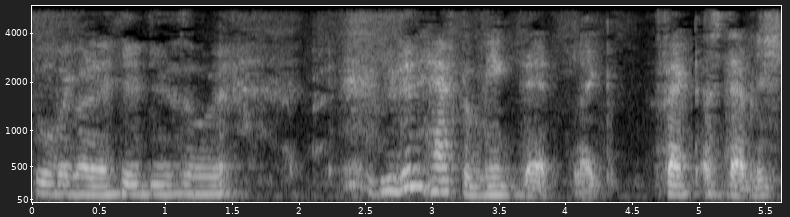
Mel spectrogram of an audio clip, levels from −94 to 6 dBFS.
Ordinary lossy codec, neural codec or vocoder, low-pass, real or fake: AAC, 24 kbps; vocoder, 44.1 kHz, 128 mel bands every 512 samples, BigVGAN v2; 5.4 kHz; fake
